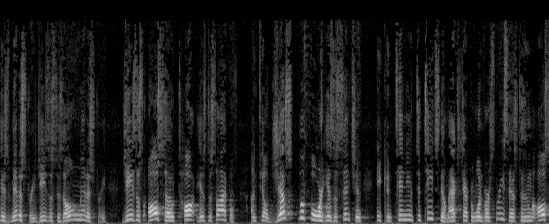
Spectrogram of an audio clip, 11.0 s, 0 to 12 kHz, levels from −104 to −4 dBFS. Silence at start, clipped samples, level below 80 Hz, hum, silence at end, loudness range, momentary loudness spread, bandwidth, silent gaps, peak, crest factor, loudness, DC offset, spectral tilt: 0 s; under 0.1%; -72 dBFS; none; 0 s; 6 LU; 15 LU; 11 kHz; none; -16 dBFS; 20 dB; -36 LUFS; under 0.1%; -5.5 dB/octave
